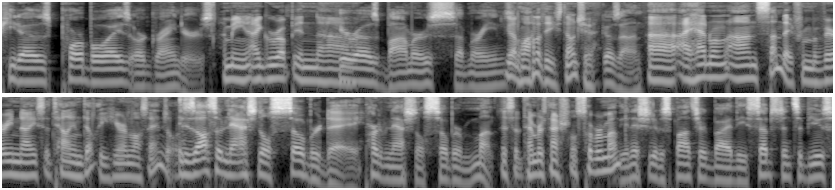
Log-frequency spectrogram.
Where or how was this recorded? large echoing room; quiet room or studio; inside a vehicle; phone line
quiet room or studio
